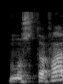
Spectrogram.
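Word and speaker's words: مصطفی: जैसे मुस्तफा लिखा है तो वो आ पढ़ा जाएगा।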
